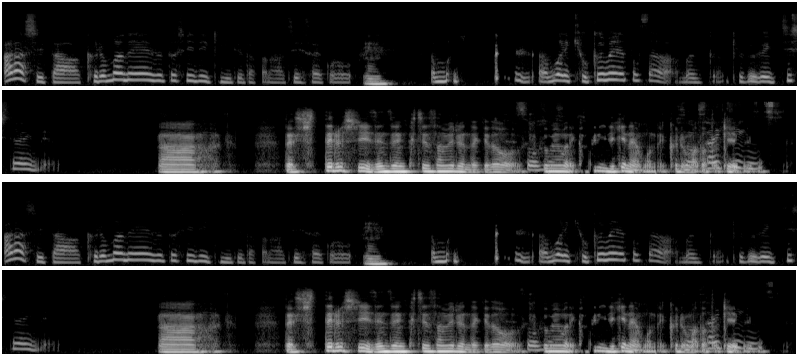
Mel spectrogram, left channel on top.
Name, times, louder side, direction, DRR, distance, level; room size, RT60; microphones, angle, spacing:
voice 1, 0.0-3.5 4.3-4.6 5.1-8.4 13.0-13.7 14.7-15.6, left 2 dB, 70° left, 4.6 m, -33 dB
voice 2, 9.5-15.5, equal, 5° left, 0.9 m, -20 dB
head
